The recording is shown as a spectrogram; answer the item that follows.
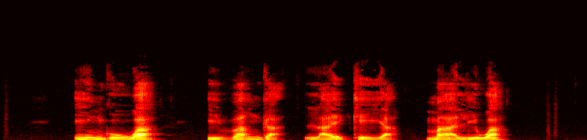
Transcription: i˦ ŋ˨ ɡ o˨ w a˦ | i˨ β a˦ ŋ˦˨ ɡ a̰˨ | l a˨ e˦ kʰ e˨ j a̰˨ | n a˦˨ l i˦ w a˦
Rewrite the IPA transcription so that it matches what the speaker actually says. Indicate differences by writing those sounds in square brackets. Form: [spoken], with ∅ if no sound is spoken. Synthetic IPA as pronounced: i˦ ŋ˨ ɡ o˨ w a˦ | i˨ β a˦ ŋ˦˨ ɡ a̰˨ | l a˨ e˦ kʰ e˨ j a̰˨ | [m] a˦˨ l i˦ w a˦

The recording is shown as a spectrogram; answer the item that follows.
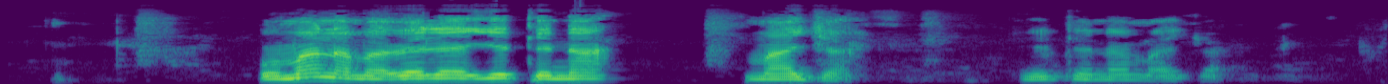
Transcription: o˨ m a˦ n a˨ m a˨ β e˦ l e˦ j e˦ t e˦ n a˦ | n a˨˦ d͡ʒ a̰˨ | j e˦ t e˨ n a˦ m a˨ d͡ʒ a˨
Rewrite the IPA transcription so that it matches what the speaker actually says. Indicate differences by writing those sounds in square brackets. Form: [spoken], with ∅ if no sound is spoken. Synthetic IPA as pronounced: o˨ m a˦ n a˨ m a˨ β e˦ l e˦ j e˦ t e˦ n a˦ | [m] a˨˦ d͡ʒ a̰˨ | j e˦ t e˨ n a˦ m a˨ d͡ʒ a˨

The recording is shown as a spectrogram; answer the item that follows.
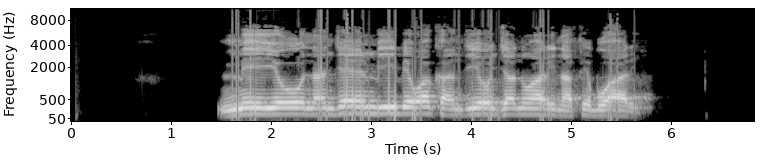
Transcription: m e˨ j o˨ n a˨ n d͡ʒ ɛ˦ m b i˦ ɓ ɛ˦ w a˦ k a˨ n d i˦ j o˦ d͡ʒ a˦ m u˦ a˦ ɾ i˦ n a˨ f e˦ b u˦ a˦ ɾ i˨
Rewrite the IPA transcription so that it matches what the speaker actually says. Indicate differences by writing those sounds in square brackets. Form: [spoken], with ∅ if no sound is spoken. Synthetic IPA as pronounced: m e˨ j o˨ n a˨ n d͡ʒ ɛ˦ m b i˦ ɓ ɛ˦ w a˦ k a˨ n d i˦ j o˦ d͡ʒ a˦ [n] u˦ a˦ ɾ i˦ n a˨ f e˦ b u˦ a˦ ɾ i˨

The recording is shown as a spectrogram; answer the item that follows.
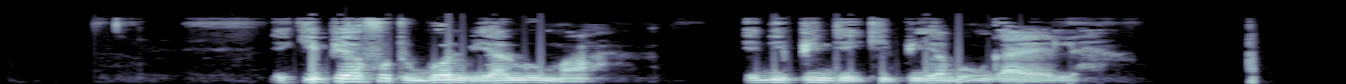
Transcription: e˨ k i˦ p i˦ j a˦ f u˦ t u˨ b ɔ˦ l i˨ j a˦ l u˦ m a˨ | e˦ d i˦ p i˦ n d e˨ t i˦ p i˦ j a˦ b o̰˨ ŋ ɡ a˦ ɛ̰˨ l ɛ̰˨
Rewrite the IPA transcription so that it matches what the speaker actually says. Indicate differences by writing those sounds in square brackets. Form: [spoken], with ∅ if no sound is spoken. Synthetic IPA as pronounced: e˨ k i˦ p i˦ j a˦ f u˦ t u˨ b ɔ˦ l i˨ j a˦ l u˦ m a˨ | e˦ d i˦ p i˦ n d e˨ [k] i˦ p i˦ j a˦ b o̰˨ ŋ ɡ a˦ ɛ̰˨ l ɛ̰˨

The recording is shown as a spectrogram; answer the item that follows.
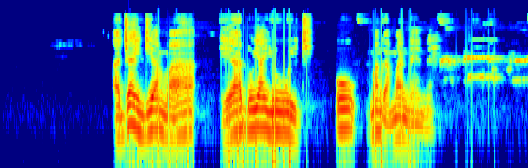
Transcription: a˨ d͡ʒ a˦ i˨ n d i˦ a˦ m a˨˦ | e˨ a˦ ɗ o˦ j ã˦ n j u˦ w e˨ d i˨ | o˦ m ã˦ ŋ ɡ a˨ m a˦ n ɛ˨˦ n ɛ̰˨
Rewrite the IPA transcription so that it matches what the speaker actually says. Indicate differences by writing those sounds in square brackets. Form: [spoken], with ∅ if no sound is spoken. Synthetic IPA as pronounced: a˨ d͡ʒ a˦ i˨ n d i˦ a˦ m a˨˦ | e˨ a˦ ɗ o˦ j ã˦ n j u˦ w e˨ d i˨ | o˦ m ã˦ ŋ ɡ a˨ m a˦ n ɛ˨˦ n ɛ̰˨

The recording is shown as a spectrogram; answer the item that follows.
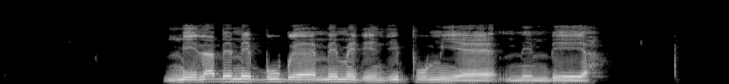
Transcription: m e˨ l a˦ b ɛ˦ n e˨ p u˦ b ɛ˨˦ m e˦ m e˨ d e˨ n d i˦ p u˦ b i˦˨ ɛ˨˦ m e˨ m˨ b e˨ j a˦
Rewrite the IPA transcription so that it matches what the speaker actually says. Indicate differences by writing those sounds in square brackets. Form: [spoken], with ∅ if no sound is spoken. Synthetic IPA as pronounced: m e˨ l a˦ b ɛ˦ [m] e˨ [b] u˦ b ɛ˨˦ m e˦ m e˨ d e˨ n d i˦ p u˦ [m] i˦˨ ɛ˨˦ m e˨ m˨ b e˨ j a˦

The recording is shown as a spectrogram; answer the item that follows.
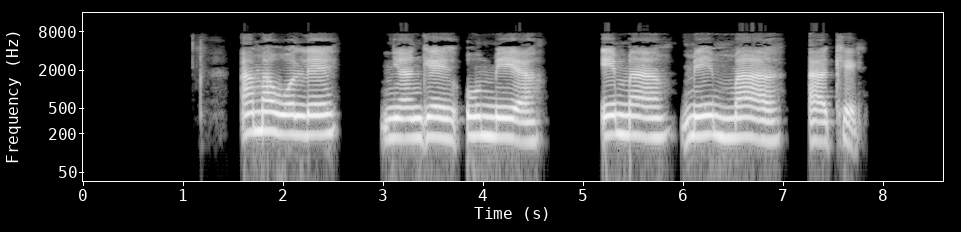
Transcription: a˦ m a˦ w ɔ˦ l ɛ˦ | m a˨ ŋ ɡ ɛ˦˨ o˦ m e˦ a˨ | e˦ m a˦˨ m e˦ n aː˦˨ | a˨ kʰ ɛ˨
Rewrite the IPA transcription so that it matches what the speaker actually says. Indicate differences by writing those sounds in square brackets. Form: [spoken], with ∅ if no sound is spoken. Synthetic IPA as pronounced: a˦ m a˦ w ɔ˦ l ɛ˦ | [ɲ] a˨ ŋ ɡ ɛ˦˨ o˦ m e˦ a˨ | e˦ m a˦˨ m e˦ [m] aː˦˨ | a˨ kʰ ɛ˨

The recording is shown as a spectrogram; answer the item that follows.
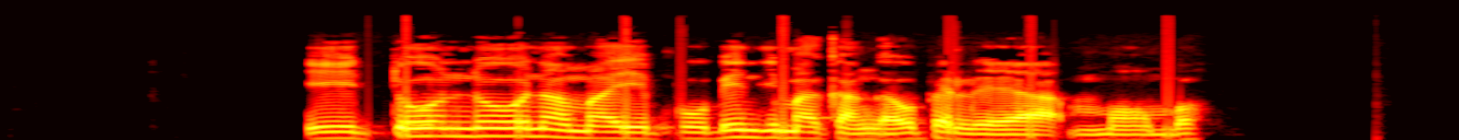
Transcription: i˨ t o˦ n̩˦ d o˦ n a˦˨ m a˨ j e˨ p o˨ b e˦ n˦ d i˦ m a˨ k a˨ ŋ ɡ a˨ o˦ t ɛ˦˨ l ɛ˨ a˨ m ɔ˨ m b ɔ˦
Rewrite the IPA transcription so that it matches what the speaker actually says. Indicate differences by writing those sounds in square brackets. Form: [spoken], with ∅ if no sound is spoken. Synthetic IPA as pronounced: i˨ t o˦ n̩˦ d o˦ n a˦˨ m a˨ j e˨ p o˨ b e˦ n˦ d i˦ m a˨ k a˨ ŋ ɡ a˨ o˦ [p] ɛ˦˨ l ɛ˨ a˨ m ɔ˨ m b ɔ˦

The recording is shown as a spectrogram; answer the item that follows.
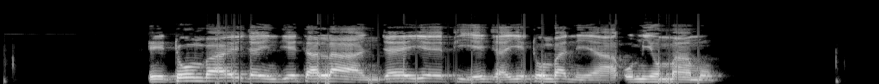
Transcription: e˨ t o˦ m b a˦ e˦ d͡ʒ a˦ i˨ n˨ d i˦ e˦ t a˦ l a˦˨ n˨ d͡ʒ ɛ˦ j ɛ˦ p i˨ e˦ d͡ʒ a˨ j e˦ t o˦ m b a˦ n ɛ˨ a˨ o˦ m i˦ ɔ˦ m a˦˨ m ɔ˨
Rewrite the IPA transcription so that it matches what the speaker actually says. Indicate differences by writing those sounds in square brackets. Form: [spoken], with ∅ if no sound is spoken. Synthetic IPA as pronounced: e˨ t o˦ m b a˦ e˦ d͡ʒ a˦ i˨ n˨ d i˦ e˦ t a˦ l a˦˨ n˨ d͡ʒ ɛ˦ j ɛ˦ p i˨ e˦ d͡ʒ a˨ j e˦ t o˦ m b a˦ n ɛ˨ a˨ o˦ m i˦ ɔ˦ m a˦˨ m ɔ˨

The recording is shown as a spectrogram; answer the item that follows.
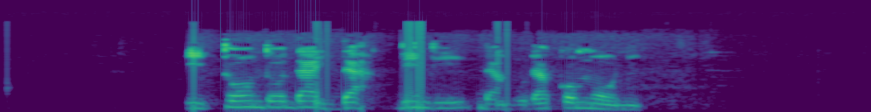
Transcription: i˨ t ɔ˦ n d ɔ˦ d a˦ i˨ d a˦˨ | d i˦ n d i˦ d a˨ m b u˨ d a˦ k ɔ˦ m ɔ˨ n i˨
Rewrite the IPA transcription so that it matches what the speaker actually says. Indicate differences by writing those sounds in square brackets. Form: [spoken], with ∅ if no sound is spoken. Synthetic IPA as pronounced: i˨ t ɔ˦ n d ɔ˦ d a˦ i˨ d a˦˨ | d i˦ n d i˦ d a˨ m b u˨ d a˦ k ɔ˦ m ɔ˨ n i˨

